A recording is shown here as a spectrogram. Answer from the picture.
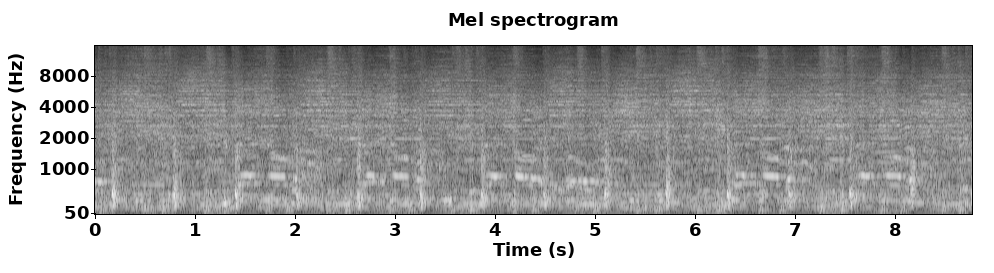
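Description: Rock band playing live: drum kit keeping a steady beat under electric guitar and bass guitar, at a constant loud level.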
